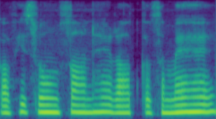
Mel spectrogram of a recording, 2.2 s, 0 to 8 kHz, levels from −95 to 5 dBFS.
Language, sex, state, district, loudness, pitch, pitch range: Hindi, female, Chhattisgarh, Bastar, -14 LUFS, 175 Hz, 165-180 Hz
